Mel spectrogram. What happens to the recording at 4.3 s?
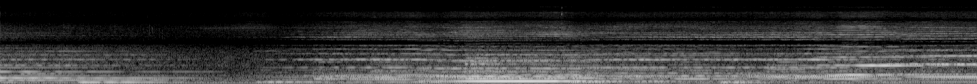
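At 4.3 s the sound is hollow and phasey, with a fixed notch around 3 kHz. This is channel delay (comb filtering): one channel lags the other by about a fifth of a millisecond, so summing them cancels evenly spaced frequencies throughout the clip.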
